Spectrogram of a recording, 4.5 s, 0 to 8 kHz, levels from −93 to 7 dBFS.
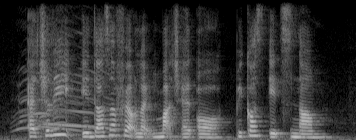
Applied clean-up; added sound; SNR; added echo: none; Cheering; 14 dB; none.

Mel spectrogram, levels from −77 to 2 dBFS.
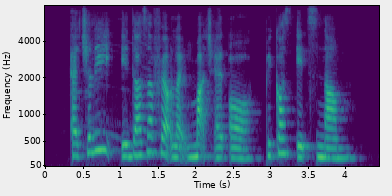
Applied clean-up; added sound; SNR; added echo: neural separator model SepFormer DNS4.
